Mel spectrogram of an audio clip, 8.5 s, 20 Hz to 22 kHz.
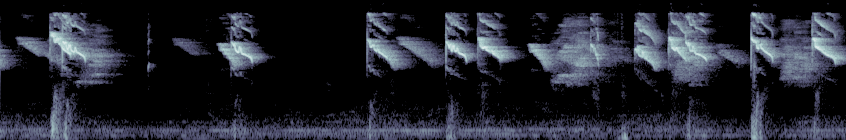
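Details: Male pleci buxtoni white-eye, dated 8/8/21, played to stimulate other white-eyes to sing; scattered shrill descending chirps early, building into a dense run of rapid, piercing twittered notes in quick succession.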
